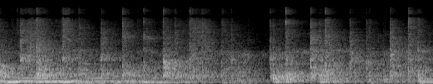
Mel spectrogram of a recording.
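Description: A quick, uneven run of sharp taps and thumps, with background music fading out near the start.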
